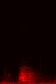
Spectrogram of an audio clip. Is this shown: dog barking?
yes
